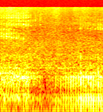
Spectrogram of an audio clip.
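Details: Buddy, a pet cat, purring steadily while cuddling before going to sleep; a low, even, rumbling purr with fine rapid pulses that swells slightly toward the end.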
